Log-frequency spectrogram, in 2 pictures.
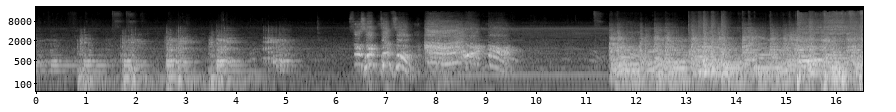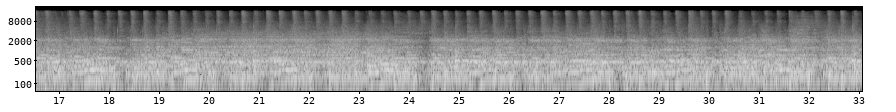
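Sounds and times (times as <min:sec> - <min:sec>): rock band playing live: 0:00.0 - 0:05.2, 0:11.5 - 0:33.0
fast steady drum beat: 0:15.2 - 0:33.0.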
